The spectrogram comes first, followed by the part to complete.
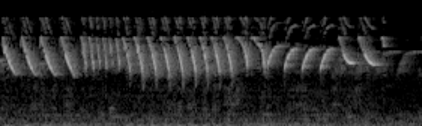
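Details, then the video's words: Canary song used to teach young birds to sing: a long rapid trill of sharp down-sweeping notes, several per second, slowing near the end into a few longer slurred whistles before fading out. "Pancingan kenari paud belajar bunyi"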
